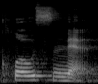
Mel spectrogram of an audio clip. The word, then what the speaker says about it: close-knit: You can say, "I'm from a close-knit family." Closen-knit. Notice that pronunciation, close-knit.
